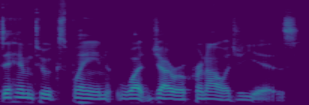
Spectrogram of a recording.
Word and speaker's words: gyrochronology: Another way to measure the age of a star is gyrochronology. Not gerontology. It's not gynecology. It's not geochromatography. No, it's gyrochronology.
